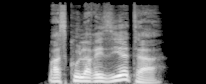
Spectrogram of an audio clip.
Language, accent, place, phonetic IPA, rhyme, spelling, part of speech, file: German, Germany, Berlin, [vaskulaːʁiˈziːɐ̯tɐ], -iːɐ̯tɐ, vaskularisierter, adjective, De-vaskularisierter.ogg
- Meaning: inflection of vaskularisiert: 1. strong/mixed nominative masculine singular 2. strong genitive/dative feminine singular 3. strong genitive plural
